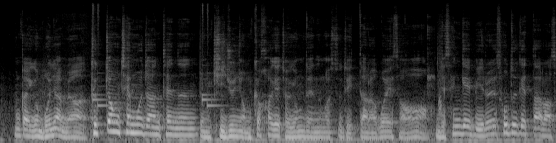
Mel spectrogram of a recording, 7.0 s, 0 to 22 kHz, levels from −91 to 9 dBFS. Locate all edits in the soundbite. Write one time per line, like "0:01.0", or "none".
0:01.1
0:02.5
